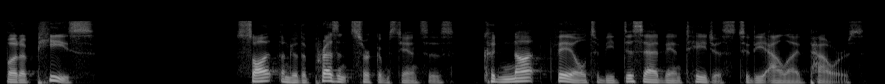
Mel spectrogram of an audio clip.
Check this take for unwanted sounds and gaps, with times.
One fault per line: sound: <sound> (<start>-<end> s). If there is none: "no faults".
no faults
